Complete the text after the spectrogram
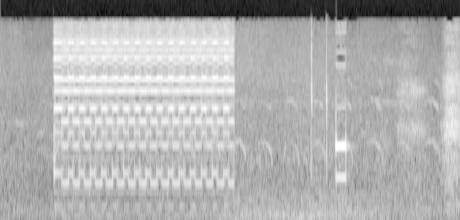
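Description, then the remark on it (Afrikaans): A telephone rings with a loud, warbling electronic trill lasting about two seconds, followed by a couple of short beeps against a quiet background with no talking. “Is daar fout? Hoekom bel jy weer?”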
